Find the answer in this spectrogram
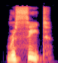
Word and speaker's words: receipt: Receipt. The P is silent.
